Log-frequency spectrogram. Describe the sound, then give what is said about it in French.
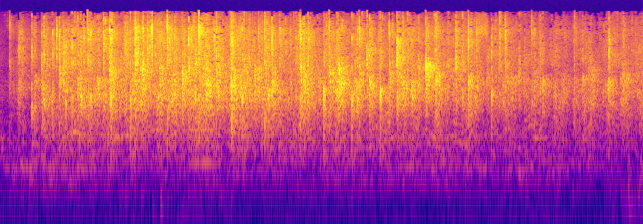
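An audience in the hall applauds the show's supporters steadily for several seconds, a dense, even wash of many hands clapping at a fairly loud level that eases off slightly toward the end. “Et eh non, ils sont dans la salle, on va les applaudir.”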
